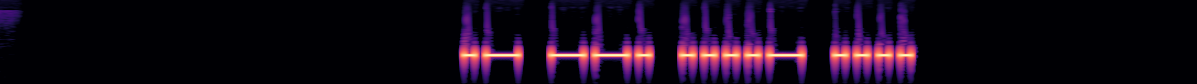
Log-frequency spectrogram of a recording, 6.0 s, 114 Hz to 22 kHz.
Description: Morse code, heard as a keyed tone, about 22 wpm, 700 Hz. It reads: AG4H
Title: USA Call Signs - 4 Characters - Repeated 2x - 22wpm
